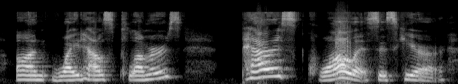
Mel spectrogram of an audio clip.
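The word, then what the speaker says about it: Qualles: Paris Qualace is here. I know how to say his last name because it sounds like quality and everything he does is.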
